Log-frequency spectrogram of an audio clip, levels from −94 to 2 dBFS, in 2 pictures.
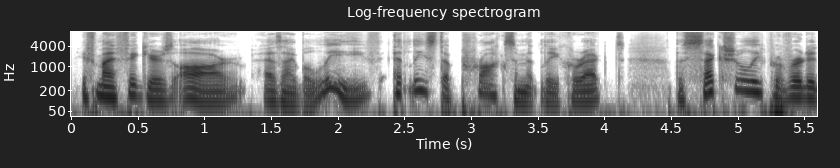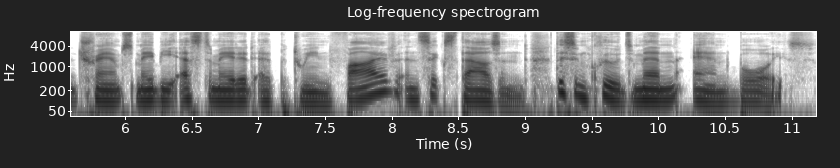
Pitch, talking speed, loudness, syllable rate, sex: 115 Hz, 155 wpm, -22 LUFS, 5.1 syllables/s, male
